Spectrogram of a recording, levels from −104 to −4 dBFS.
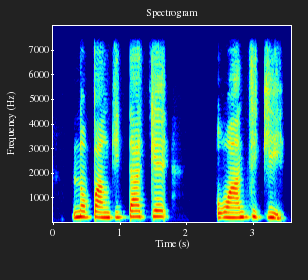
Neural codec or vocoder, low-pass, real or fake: codec, 16 kHz, 0.9 kbps, LongCat-Audio-Codec; 7.2 kHz; fake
